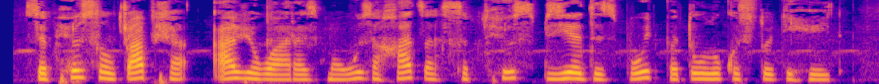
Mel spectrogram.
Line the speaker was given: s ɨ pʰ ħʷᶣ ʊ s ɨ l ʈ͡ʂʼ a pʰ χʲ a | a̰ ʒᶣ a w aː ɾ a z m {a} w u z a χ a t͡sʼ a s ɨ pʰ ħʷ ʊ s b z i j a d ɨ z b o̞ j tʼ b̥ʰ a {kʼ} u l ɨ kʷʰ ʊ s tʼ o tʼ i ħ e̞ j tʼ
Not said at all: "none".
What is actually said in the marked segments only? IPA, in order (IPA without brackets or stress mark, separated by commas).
a, tʼ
